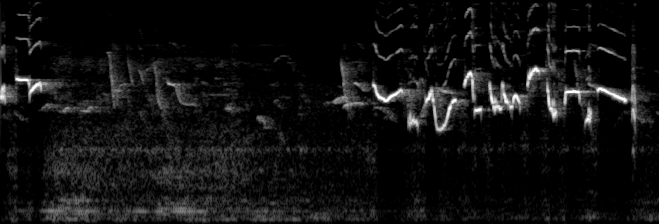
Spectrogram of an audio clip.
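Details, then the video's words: Oriental magpie-robin song used as a lure to get other magpie-robins singing: after about four seconds of quiet low rumble, a loud burst of rapid, wavering whistled notes with quick upward slurs, repeated almost three times a second. "APAPUN JENIS KACER PASTI TERPANCING LANGSUNG IKUT GACOR"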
